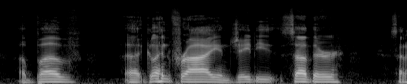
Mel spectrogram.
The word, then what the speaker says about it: Souther: Souther Is that how you pronounce it?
